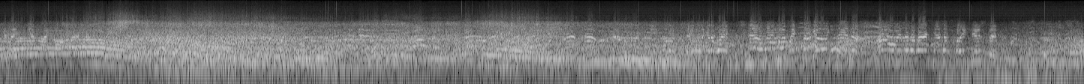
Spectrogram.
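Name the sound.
super late model stock cars racing around the speedway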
